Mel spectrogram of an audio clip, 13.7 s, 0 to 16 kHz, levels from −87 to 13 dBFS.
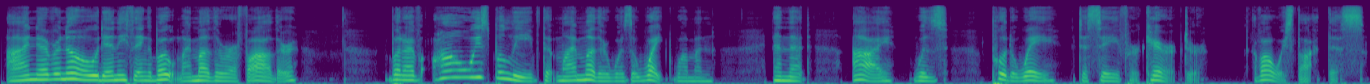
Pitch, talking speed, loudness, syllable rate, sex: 185 Hz, 160 wpm, -19 LUFS, 5.2 syllables/s, female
